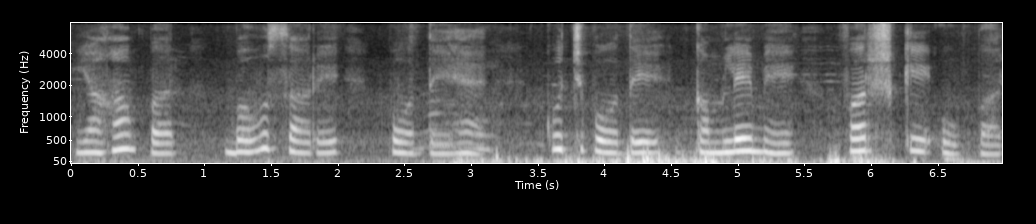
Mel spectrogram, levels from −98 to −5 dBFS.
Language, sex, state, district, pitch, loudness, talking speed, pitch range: Hindi, female, Punjab, Fazilka, 235 Hz, -19 LUFS, 110 wpm, 220-265 Hz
